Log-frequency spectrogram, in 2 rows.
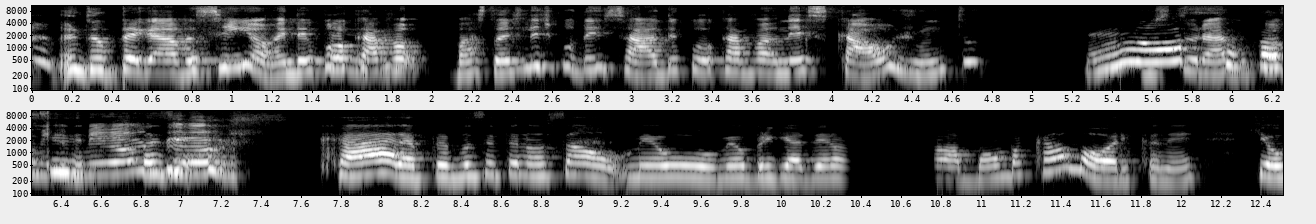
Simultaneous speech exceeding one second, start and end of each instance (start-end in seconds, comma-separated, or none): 5.5-7.2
